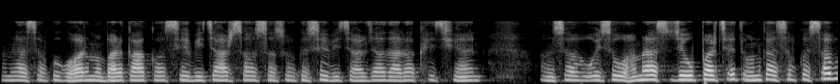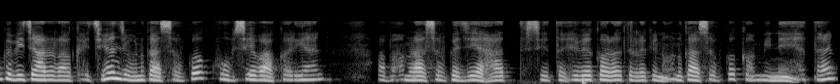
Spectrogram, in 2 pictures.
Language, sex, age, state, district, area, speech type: Maithili, female, 60+, Bihar, Darbhanga, urban, spontaneous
